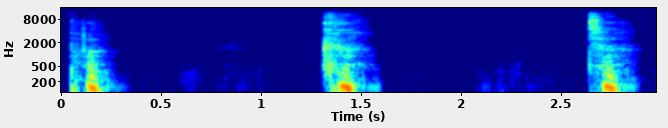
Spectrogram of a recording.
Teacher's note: it is a strong puff of air that comes out of our mouth, like p, k, t. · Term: aspiration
